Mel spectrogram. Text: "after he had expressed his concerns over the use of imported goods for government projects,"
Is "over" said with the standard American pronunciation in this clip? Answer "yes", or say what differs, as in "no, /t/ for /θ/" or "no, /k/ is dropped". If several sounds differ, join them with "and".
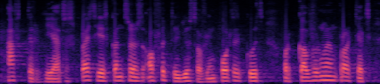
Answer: no, /f/ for /v/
